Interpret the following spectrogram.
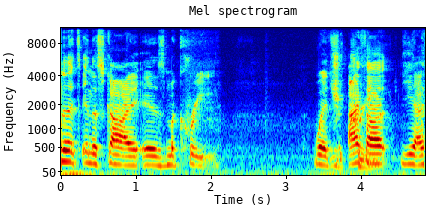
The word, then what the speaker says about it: McCree: in the sky is McCree which I thought yeah I think that's how they pronounce it which I thought it was Mac URI but it's actually just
